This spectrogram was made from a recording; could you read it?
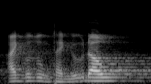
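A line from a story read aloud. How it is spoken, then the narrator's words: Angry speech. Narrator (Vietnamese): Ngu công tức giận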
